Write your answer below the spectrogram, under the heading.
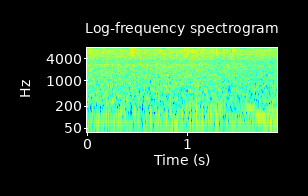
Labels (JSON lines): {"label": "biophony", "recorder": "SoundTrap 300"}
